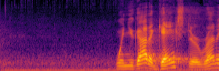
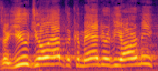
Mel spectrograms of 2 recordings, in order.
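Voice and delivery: high, louder woman's voice asking; 12 semitones higher, 7 dB louder than usual. Retold or imitated. Woman on the wall asks Joab who he is, high woman's voice.

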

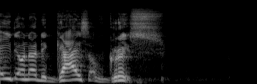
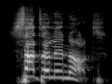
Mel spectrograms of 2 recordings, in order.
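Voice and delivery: high, loud certainly not; emphatic refusal; 10 semitones higher, 9 dB louder than usual. Acted. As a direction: ring out the denial. Paul's answer, pitched high.

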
